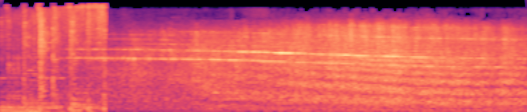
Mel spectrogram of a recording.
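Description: A steady airplane engine drone fills the whole clip, with a broad roar and thin high whining tones that slowly bend in pitch, after a brief burst of clattering noise at the start.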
